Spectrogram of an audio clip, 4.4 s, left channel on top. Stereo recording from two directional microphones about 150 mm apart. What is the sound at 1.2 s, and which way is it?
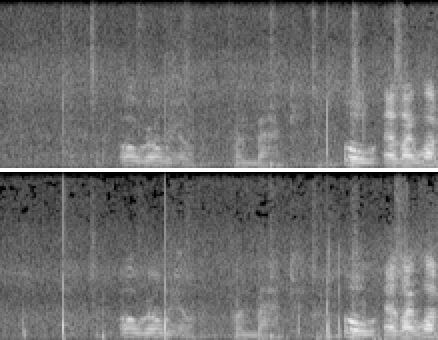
Speech, 15° left (ahead or behind).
